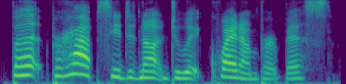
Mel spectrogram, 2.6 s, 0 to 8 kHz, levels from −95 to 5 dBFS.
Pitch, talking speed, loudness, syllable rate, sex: 245 Hz, 230 wpm, -20 LUFS, 6.1 syllables/s, female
